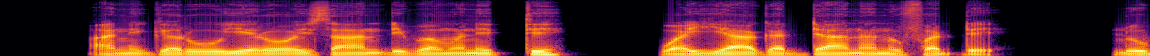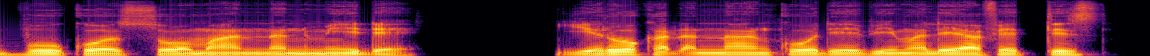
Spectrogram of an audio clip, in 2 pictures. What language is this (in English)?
Oromo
